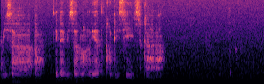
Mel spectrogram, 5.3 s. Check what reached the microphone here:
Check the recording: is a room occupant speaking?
No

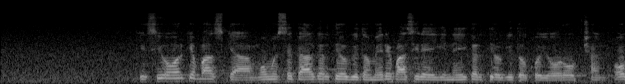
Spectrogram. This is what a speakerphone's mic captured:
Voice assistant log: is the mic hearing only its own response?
Yes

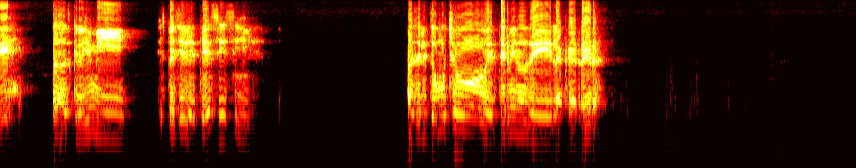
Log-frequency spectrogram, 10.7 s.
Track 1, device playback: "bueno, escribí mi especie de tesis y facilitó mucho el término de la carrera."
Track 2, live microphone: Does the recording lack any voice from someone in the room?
Yes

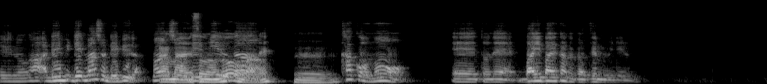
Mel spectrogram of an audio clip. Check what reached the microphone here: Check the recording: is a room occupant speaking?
Yes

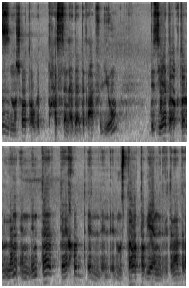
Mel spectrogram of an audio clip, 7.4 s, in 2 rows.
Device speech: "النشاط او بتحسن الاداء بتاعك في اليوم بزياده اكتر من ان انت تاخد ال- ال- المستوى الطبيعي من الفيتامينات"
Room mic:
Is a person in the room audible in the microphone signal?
No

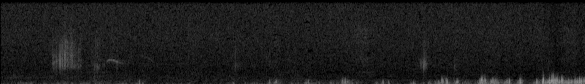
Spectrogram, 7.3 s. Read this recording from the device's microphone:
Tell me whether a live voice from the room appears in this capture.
No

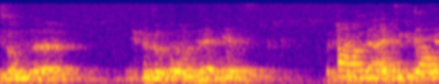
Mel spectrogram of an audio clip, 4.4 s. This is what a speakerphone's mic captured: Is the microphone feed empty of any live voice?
No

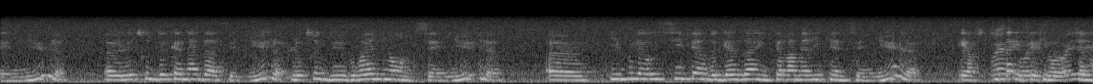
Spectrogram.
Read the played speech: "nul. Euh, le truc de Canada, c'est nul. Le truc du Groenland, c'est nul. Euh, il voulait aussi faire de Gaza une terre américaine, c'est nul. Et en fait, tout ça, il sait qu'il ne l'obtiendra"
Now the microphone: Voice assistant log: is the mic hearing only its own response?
No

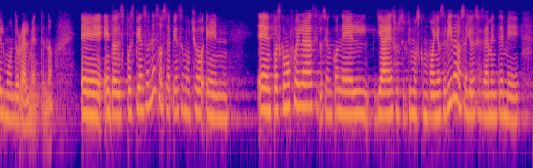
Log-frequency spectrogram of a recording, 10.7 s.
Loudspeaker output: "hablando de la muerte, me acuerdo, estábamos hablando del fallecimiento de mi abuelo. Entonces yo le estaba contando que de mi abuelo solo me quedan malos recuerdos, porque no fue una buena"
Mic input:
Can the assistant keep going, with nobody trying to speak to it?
No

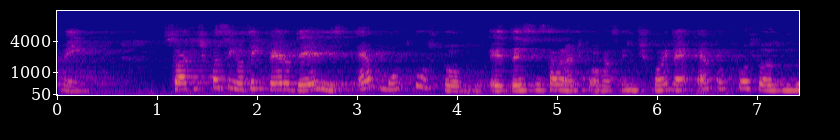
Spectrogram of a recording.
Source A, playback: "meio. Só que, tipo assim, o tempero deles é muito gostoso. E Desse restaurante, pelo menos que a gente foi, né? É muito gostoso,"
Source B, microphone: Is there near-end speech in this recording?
No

